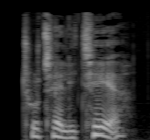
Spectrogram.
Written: totalitær

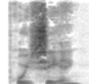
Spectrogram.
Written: projicering

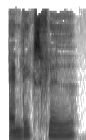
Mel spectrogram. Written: anlægsflade

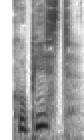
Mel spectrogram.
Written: kopist

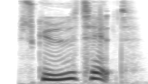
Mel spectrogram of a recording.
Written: skydetelt

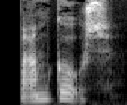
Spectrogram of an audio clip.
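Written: BRAMGÅSEN

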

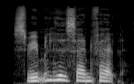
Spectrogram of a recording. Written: svimmelhedsanfald

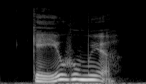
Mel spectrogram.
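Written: gavehumør

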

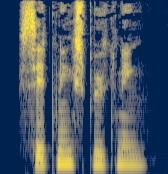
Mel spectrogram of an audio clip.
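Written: SÆTNINGSBYGNINGEN

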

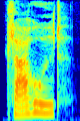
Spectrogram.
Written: klarhovedet

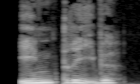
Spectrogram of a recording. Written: INDDREV

